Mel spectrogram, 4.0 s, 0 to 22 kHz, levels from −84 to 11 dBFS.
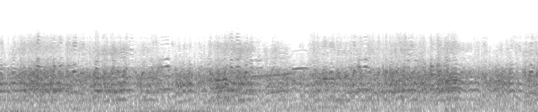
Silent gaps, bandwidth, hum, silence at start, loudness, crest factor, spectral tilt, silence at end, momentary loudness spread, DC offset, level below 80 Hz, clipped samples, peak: none; 15 kHz; none; 0 s; -29 LUFS; 16 dB; -4.5 dB/octave; 0 s; 4 LU; under 0.1%; -54 dBFS; under 0.1%; -14 dBFS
